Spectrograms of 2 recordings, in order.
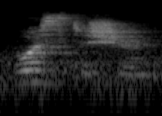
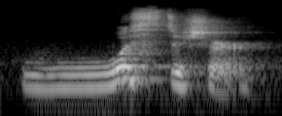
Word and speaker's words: Worcestershire: up we're gonna find out how it's actually pronounced i hope worcestershire worcestershire i think i got it this was another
